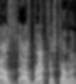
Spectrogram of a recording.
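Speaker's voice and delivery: loud, high-pitched yell. Narrating a scene, voice a character who turns back and yells the line. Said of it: "he turns back and yells".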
